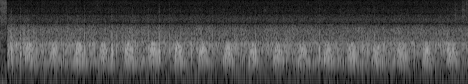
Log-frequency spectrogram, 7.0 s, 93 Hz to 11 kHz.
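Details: Fetal heartbeat on Doppler in the first trimester: rapid, regular whooshing pulses, about 159–160 beats per minute, reported as doing well.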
